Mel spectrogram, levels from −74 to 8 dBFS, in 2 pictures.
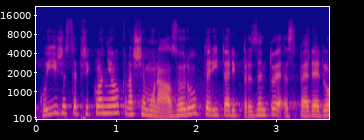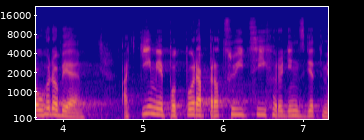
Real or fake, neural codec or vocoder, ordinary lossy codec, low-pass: real; none; AAC, 96 kbps; 14.4 kHz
